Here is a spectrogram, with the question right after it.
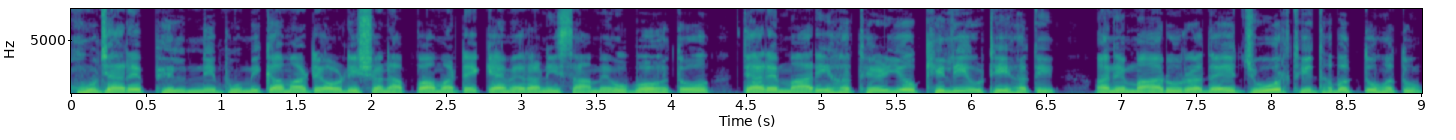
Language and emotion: Gujarati, fearful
